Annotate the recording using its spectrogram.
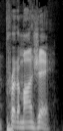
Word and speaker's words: Pret a Manger: Is that how you pronounce that? – Yeah, Pret a Manger.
